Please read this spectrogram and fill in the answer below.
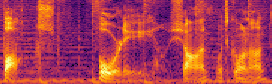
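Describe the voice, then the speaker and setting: A man's voice: sits low, animated, slow pace, warm tone, faint music behind. A man hosting a casual sports podcast, rambling with lots of fillers in a friendly way. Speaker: podcast host.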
